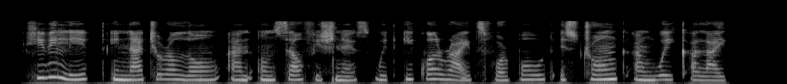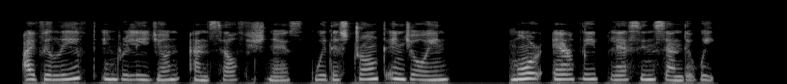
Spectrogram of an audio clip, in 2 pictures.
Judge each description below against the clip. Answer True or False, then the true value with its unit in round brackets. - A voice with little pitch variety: True (2.3 semitones)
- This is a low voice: False (220 Hz)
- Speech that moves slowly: True (120 wpm)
